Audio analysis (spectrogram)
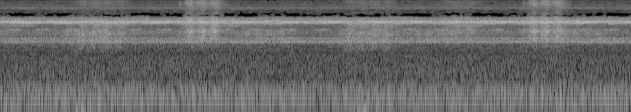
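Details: Crickets trill shrilly and continuously. Short surges in loudness come at about two, four and five and a half seconds, with a faint low rumble behind them.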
